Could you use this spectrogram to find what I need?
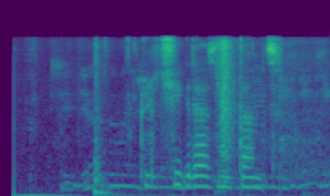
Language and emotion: Russian, neutral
